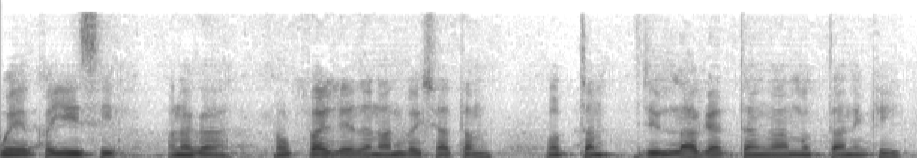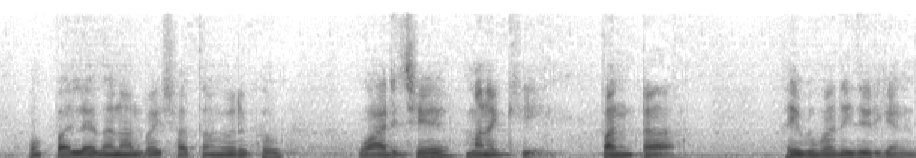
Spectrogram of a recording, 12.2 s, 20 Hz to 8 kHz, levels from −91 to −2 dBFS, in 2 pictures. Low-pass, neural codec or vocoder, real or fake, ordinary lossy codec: none; codec, 16 kHz, 1.1 kbps, Voila-Tokenizer; fake; none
